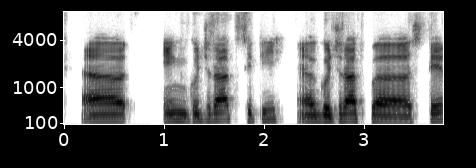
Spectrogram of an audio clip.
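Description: A man talks at a fairly slow pace in a fairly high voice with a monotone, flat intonation. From Afghanistan, Paktika province. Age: 20s. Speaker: small business owner. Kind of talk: interview. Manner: halting.

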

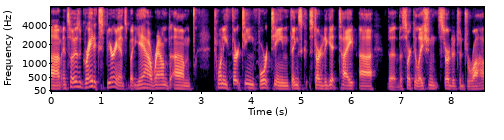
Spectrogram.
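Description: Using an unremarkable speaking voice, a man talks at a moderate pace and a medium pitch with ordinary pitch variation. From Alberta, Canada. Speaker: publisher and author.

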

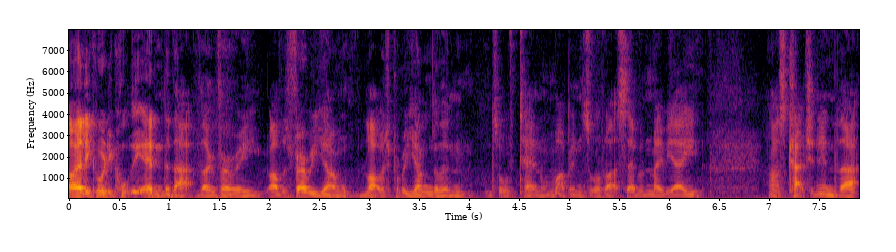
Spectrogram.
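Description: Talking at a very fast pace, a man with a British accent keeps his intonation fairly even. His loudness swings widely. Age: 20s. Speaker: wrestling fan, podcast guest. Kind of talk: casual chat.

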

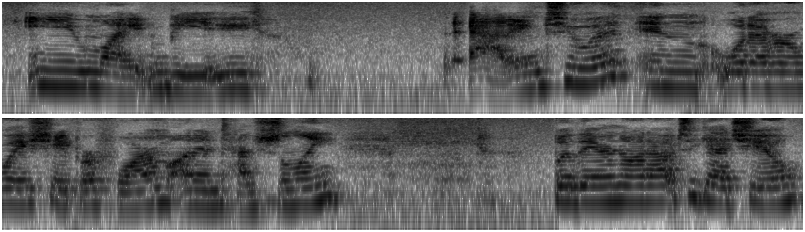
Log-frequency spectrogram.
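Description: A woman at a medium pitch with ordinary pitch variation, at a moderate pace with long, frequent pauses, very even in loudness, over noticeable background noise. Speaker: podcast host and teacher. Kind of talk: casual chat.

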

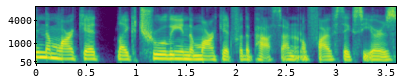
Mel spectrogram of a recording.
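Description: In a very clean recording with a silent background and a dry, close sound with no echo, a woman with an Israeli accent speaks at a fairly quick pace with ordinary pitch variation. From Israel, Tel Aviv. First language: Hebrew. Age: 20s. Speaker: innovation community director. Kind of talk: interview.

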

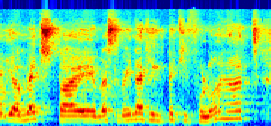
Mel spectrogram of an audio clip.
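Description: Talking at a moderate pace, a man is heard with noticeable background noise behind him. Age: 20s. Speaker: podcast guest, wrestling fan. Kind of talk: casual chat. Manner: halting.

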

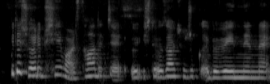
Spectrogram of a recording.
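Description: In an unremarkable speaking voice, a woman speaks at a fairly high pitch with lively intonation and a fairly quick pace. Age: 20s. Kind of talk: casual chat.

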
